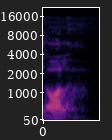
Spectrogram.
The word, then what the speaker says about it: hola: The H is always silent. Example is hola.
